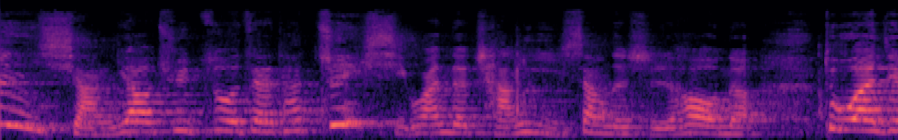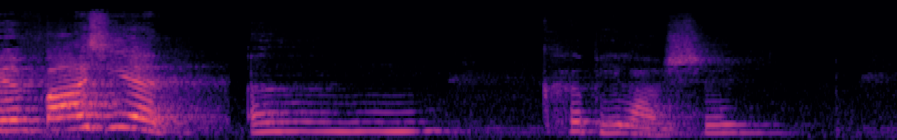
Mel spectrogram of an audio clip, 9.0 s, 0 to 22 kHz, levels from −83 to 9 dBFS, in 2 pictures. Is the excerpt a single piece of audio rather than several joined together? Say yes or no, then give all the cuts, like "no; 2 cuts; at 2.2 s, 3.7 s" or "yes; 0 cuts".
no; 1 cut; at 5.6 s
